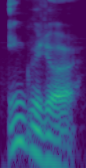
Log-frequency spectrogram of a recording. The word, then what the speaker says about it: Ingrid: my steward chief is ingrid yeah ingle okay that's the danish modern way to pronounce that i think uh informs me that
